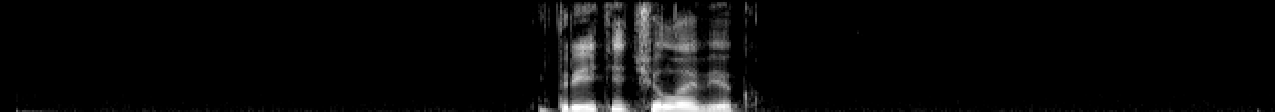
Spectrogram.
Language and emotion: Russian, neutral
